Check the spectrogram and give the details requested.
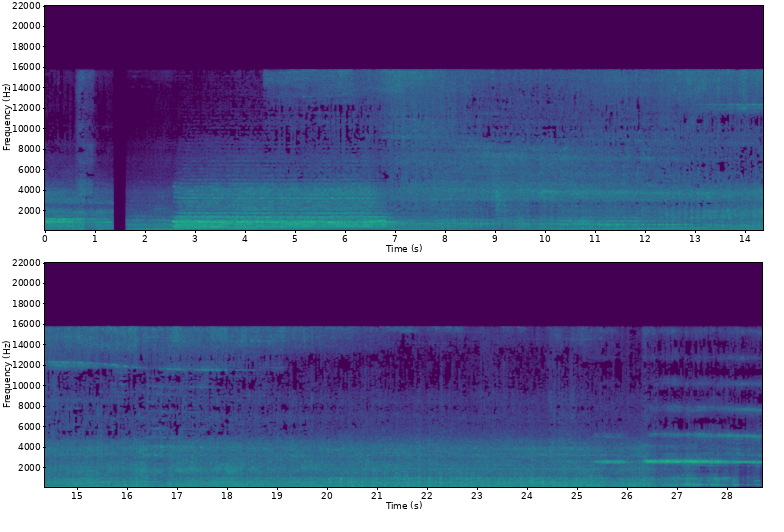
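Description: Norfolk Southern freight train's air horn sounding one long chord for about four seconds. Then a string of empty coal hopper cars rolls past with steady wheel-on-rail noise. Near the end a high wheel squeal comes in.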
